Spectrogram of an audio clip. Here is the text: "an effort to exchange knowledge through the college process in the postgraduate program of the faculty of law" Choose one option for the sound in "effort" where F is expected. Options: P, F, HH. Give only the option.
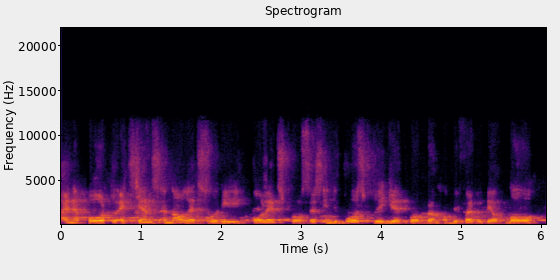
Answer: P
